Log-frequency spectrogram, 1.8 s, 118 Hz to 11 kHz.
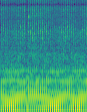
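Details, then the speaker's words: Yard Works mower, roadside find, cleaned, just started cold after priming more than the recommended three times: fast, slightly uneven thumping with occasional stumble; sputtery until warm, ran perfectly after about 5 minutes. "Sounding a little sputtery. So again, should just have a few primes. It recommends 3. I did a few more. It does start to full. You can hear it is sputtering a little bit, which I found after running for 5 minutes."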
